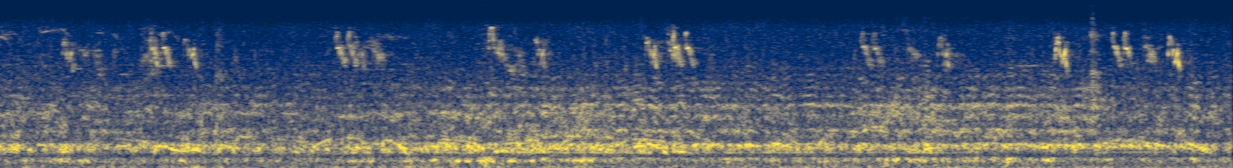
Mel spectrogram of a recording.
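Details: Bees buzzing: a dense, steady, many-layered hum, rich in overtones, from many insects at once. Short high bird twitters come in brief clusters every second or two throughout.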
